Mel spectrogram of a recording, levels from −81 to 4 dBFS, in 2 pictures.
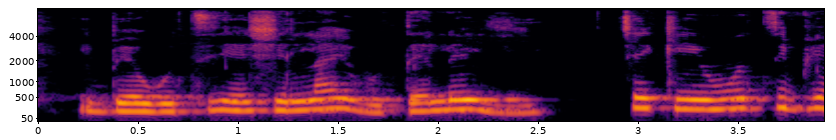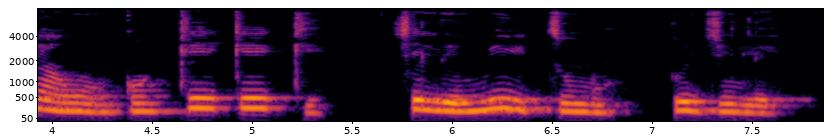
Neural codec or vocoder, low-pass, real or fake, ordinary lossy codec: none; none; real; none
